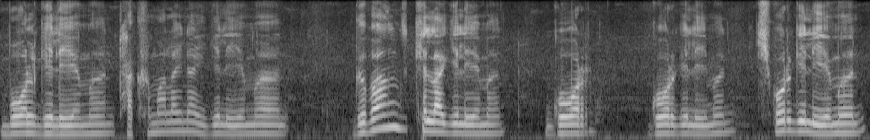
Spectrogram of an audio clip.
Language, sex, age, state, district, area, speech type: Bodo, male, 30-45, Assam, Baksa, urban, spontaneous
